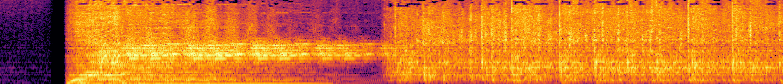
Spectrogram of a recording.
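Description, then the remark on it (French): A loud, booming sting gives way to a dense stretch of rapid, repeated automatic-weapon gunfire as Taliban fighters fire into the air to disperse a demonstration in Kabul, Afghanistan, over a noisy, chaotic, panicking crowd, sustained and fairly loud throughout. “Panique générale, coups de feu répétés. À Kaboul, les talibans dispersent une manifestation, tirant en l'air avec leurs armes automatiques.”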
